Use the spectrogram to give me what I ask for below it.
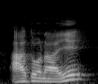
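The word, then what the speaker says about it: אֲדֹנָי: 야훼라고 하는이 여호와를 이제 그 유대인들은 어떻게 발음하느냐면 한번 해보시죠 아도 나이 그래서 아도 나이 하면은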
